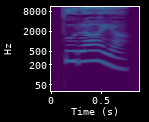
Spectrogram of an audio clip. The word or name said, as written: ಧೌರೇಯ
